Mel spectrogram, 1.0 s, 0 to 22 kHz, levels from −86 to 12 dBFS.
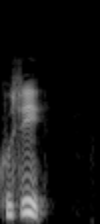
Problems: background sounds at intervals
